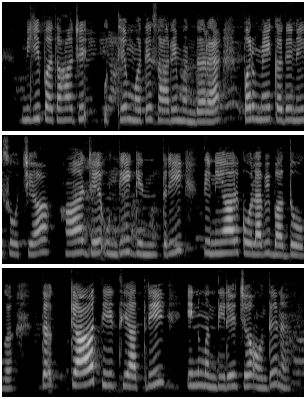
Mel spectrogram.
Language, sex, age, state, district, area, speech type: Dogri, female, 18-30, Jammu and Kashmir, Kathua, rural, read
